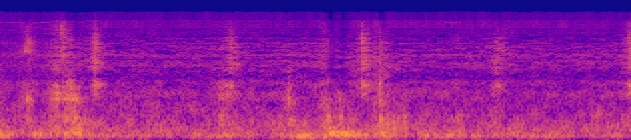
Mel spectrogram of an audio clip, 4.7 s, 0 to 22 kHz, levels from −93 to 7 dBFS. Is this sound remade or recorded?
recorded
